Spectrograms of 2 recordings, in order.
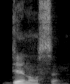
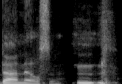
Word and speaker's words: Dinelson: Now it's Dinelson. Not Don Nelson. No, Dinelson.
